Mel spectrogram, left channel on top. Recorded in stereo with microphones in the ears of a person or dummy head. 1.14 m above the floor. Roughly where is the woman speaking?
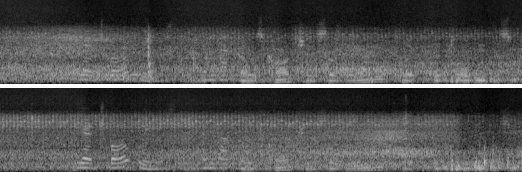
Centre.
